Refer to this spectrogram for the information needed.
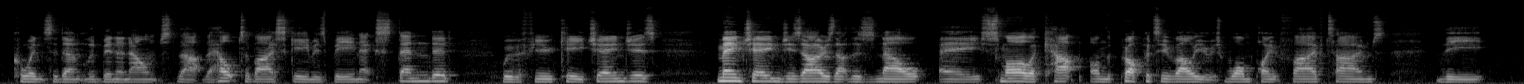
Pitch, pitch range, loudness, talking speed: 125 Hz, 120-135 Hz, -29 LUFS, 140 wpm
